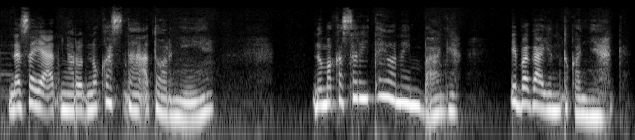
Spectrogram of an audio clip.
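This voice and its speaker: An actress with an Ilocano Filipino accent playing a businesslike grown daughter in a radio drama. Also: female voice, medium pitch, very animated, normal speed, darkish tone, faint music behind, lightly acted.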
